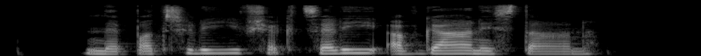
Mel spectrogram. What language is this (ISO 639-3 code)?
ces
